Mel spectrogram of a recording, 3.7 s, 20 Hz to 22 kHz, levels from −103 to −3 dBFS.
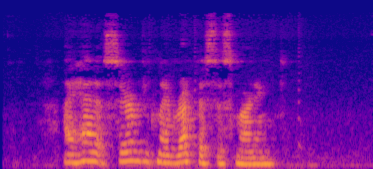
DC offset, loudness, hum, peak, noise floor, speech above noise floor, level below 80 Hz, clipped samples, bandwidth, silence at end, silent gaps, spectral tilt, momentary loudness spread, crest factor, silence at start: under 0.1%; -31 LUFS; none; -14 dBFS; -63 dBFS; 33 dB; -64 dBFS; under 0.1%; 16 kHz; 0.55 s; none; -5.5 dB/octave; 7 LU; 18 dB; 0.65 s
